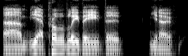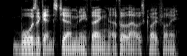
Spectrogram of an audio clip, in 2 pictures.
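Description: A man's voice: lowish voice, little pitch movement, normal speed, fairly bright tone, clean tone, no echo, clean studio sound. A man co-hosting a casual film review chat, laid-back and hesitant, with many fillers. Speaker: film review podcast co-host.

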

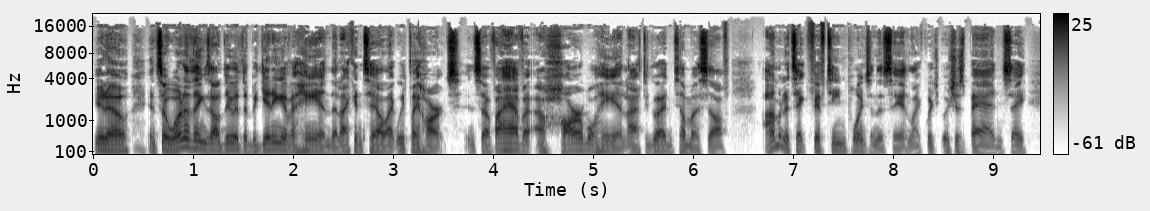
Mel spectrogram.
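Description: A man chatting casually as a podcast co-host, earnest and reflective. He talks quickly, and the sound is dry and close with no room around it. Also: medium pitch, no room sound. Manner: earnest, animated when retelling frustration. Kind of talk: casual chat.

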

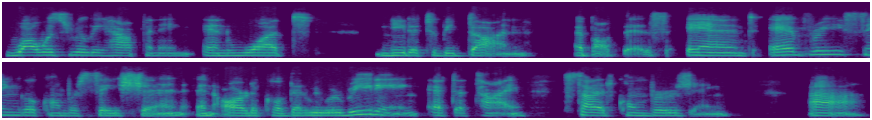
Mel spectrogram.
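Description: Husky woman. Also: fairly low pitch, dry recording, muffled recording. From Portugal. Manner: thoughtful, with frequent restarts. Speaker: guest, psychologist. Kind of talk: casual interview talk.

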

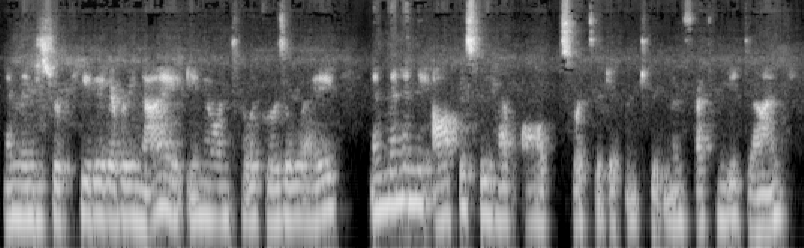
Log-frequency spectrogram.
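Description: A middle-aged woman with a low-pitched voice talks as a medical expert in an interview. Her explanations are casual and conversational, in plain everyday words. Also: steady tone, fast, a little mellow, muffled recording. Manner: informal, plain-worded, frequent "you know" and "like". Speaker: dermatologist podcast guest.

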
